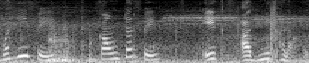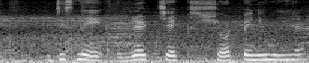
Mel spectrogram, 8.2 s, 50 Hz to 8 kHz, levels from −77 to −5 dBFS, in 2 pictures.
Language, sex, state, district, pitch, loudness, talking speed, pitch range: Hindi, female, Madhya Pradesh, Dhar, 220 Hz, -16 LUFS, 110 wpm, 200-235 Hz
